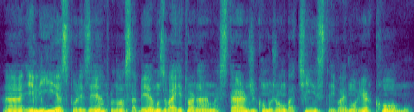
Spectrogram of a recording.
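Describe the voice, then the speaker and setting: A man giving a reflective spiritist lecture, pausing often and hesitating as he speaks. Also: mid-range voice, very animated, vocal fry, a little mellow, husky. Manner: slow, reflective, with frequent hesitations. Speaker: spiritist study group speaker.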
